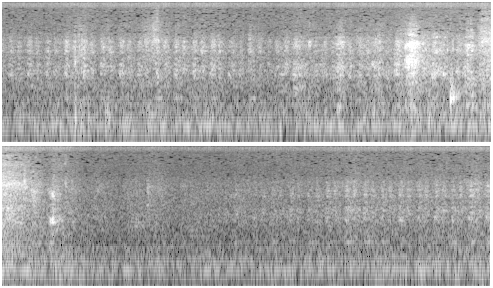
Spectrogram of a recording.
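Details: Panting from Dixie, a young pit bull pup at play with a sock while two grown pit bulls are nearby: quick airy breaths repeating almost three times a second, briefly louder and rougher midway before easing back.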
